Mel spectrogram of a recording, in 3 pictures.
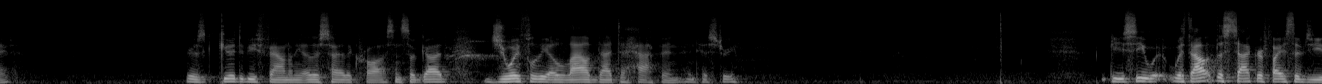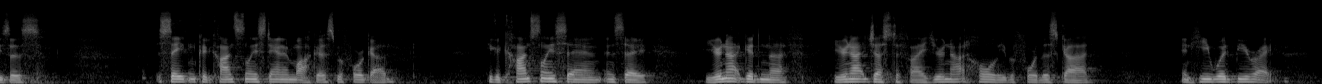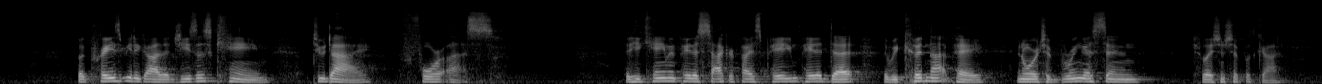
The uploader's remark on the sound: This is a special podcast of a live recording. Preaching at First Baptist Church of Chappell Hill, Texas.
